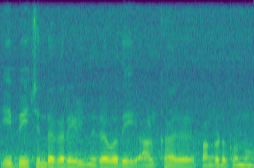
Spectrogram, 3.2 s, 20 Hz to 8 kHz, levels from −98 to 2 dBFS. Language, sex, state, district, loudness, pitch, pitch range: Malayalam, male, Kerala, Kasaragod, -14 LUFS, 125 Hz, 115-130 Hz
